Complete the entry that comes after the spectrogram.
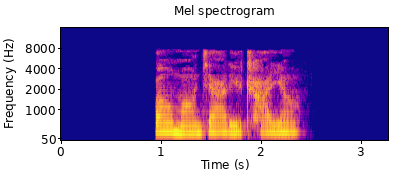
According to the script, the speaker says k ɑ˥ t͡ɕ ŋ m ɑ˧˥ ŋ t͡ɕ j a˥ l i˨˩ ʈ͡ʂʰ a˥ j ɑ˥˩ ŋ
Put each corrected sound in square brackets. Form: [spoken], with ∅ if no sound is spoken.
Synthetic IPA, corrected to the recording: [p] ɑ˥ [∅] ŋ m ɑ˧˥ ŋ t͡ɕ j a˥ l i˨˩ ʈ͡ʂʰ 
